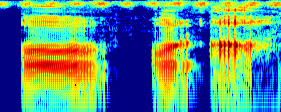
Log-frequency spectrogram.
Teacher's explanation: तो पहला आपका दिया है कंठ स्वर यानी कंठ से बोले जाने वाले शब्द जो होते हैं स्वर अ और आ जो है इनको हम कंठ की सहायता से बोलते हैं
